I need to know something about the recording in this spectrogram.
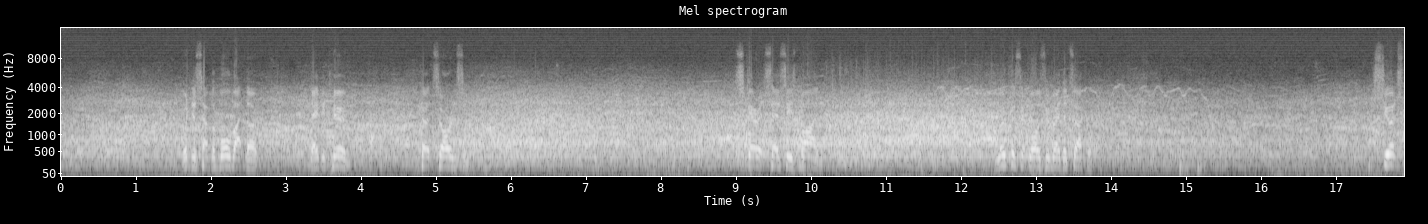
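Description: A large crowd roars steadily outdoors.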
